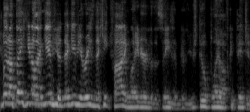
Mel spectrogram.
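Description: Very fast and fairly high-pitched, a man speaks with very wide pitch swings and big swings in loudness. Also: hardly any pauses. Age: 40s. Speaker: podcast co-host, sports talk; podcast co-host. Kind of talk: casual chat. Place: home room. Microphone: video call.

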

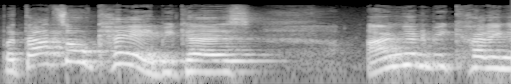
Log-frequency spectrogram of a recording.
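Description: A woman's voice with audible room echo. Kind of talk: tutorial. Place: kitchen. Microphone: camera far.

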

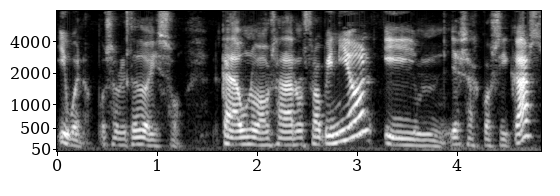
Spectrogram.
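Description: A woman talks at a moderate pace. Her pitch is very deep and low. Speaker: perfume vlogger. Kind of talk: casual vlog chat. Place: home room. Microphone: phone near.

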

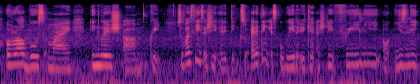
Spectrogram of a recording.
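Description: Against noticeable background noise, a woman talks at a moderate pace in a high voice with ordinary pitch variation. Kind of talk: casual vlog chat. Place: home room.

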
